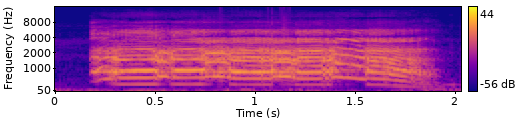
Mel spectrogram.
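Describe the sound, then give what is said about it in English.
A person screams loudly at a college dorm: one sustained, high, harmonic yell lasting nearly two seconds, its pitch sliding downward as it fades. “Scream as loud as you can when you get here, please. Just scream.”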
